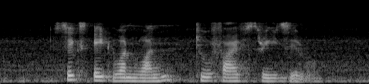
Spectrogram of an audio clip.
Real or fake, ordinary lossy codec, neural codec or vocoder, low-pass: fake; none; vocoder, 22.05 kHz, 80 mel bands, HiFi-GAN; 7.2 kHz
